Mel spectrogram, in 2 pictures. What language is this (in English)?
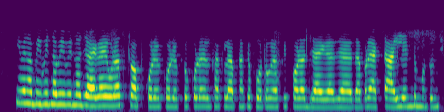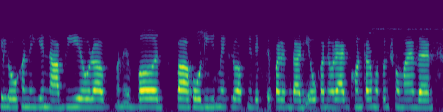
Bangla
